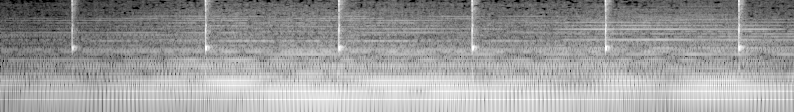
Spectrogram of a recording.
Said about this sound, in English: When we come back, the clock begins ticking,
